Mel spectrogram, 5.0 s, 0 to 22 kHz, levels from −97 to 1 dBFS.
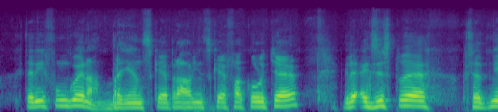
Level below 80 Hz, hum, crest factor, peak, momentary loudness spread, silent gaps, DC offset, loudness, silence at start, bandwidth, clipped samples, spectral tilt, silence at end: -58 dBFS; none; 16 dB; -6 dBFS; 8 LU; none; under 0.1%; -23 LUFS; 0.25 s; 12 kHz; under 0.1%; -8 dB/octave; 0 s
